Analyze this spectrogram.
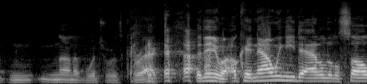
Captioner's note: laugh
